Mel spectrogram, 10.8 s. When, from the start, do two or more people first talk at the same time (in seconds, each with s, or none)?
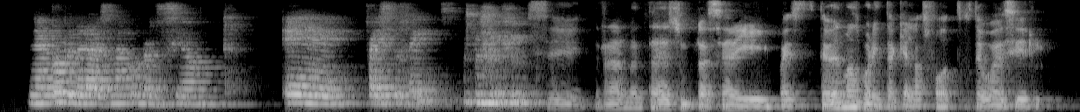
none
